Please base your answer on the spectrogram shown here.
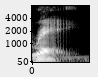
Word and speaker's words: Rae: aisha rae: A YouTuber named aisha rae has a unique approach to hunting for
